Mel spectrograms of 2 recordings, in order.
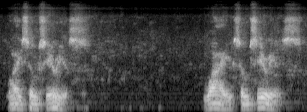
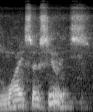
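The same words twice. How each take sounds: First: Low, slow, drawn-out movie villain; deep, deliberate menacing quote; film villain quote. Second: Said in the usual way. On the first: Acted. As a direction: drop low and stretch each word. Acted film villain quote for quiz.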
